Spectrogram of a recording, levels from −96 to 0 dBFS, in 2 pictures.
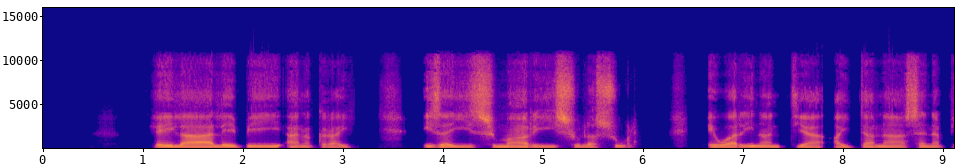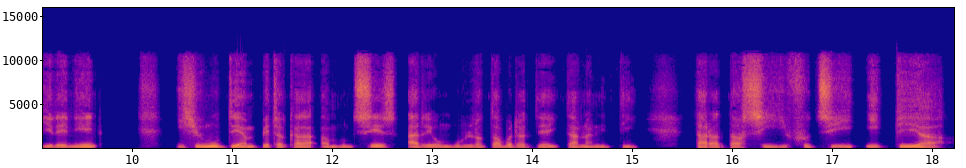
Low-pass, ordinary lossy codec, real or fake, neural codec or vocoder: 10.8 kHz; AAC, 64 kbps; fake; codec, 16 kHz in and 24 kHz out, 0.9 kbps, LongCat-Audio-Codec, fine tuned four codebook decoder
